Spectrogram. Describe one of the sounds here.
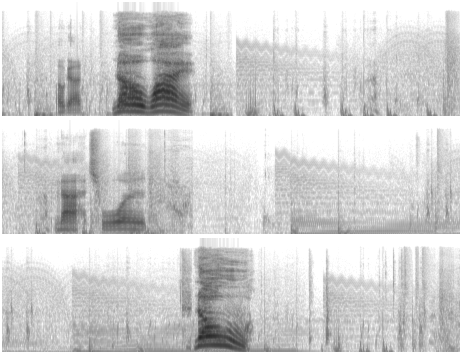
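Retro video game sound effects chirp and blip in quick bursts.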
